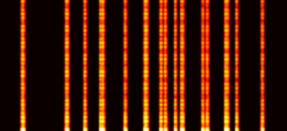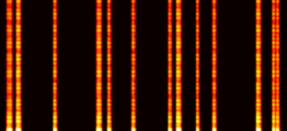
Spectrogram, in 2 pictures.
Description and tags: Digital glitch sound I made using white noise, reaper and some effects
